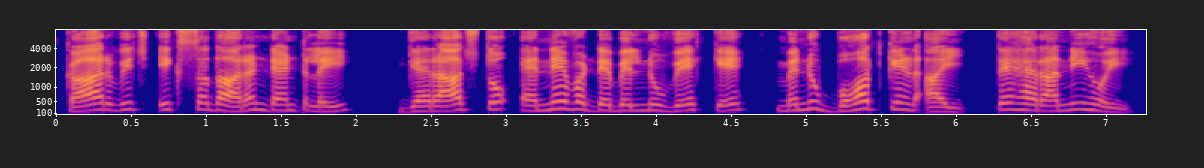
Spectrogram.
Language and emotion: Punjabi, disgusted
